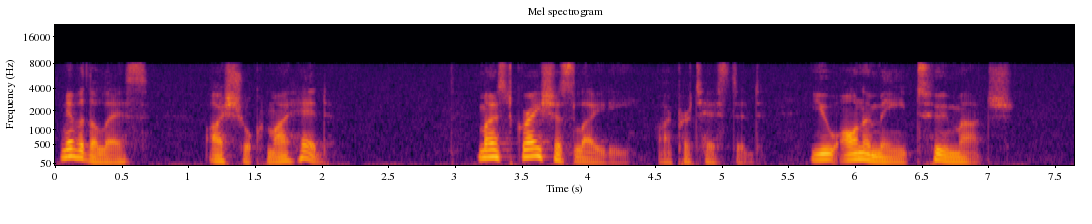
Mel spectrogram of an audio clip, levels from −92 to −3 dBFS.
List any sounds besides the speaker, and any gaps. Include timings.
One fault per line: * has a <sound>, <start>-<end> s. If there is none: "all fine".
all fine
